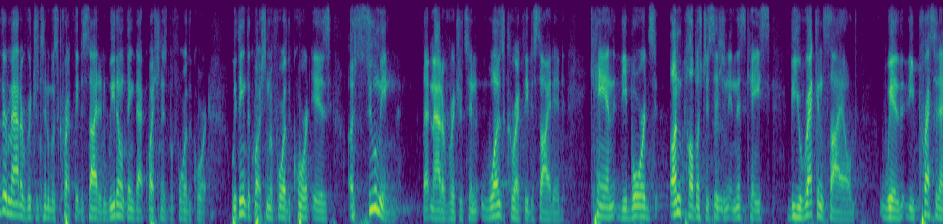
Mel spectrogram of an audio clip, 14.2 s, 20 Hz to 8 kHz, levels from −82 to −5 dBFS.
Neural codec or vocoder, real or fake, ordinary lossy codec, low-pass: codec, 24 kHz, 6 kbps, HILCodec; fake; Opus, 16 kbps; 7.2 kHz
